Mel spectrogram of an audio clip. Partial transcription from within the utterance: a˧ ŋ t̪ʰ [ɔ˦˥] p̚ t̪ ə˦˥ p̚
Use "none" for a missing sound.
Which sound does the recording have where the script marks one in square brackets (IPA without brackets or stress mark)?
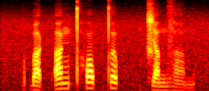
ɔ˦˥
